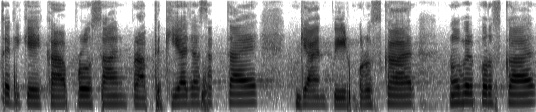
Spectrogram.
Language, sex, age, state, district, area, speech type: Hindi, male, 30-45, Madhya Pradesh, Hoshangabad, rural, spontaneous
